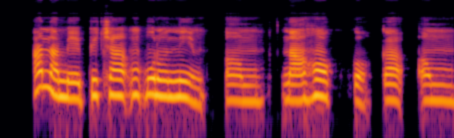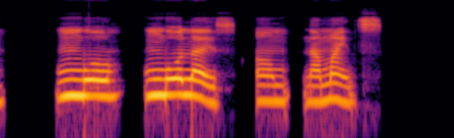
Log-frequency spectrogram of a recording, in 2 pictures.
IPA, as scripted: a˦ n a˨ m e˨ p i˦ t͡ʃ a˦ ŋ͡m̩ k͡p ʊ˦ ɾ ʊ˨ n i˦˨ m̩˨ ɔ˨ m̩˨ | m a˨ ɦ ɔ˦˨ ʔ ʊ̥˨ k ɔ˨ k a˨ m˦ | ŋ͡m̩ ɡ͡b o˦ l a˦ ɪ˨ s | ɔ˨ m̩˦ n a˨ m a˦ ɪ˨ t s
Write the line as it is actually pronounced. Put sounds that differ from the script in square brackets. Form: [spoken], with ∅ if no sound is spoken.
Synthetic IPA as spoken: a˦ n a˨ m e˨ p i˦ t͡ʃ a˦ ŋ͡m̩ k͡p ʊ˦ ɾ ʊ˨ n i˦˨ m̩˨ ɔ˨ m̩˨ | [n] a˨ ɦ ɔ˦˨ [k] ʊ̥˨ k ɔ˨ k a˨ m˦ | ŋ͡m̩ ɡ͡b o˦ l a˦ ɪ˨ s | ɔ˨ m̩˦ n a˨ m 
